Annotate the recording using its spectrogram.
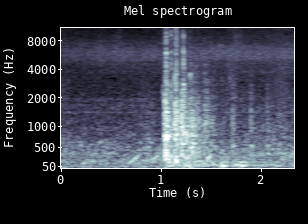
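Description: A heavy metal box clanks open.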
